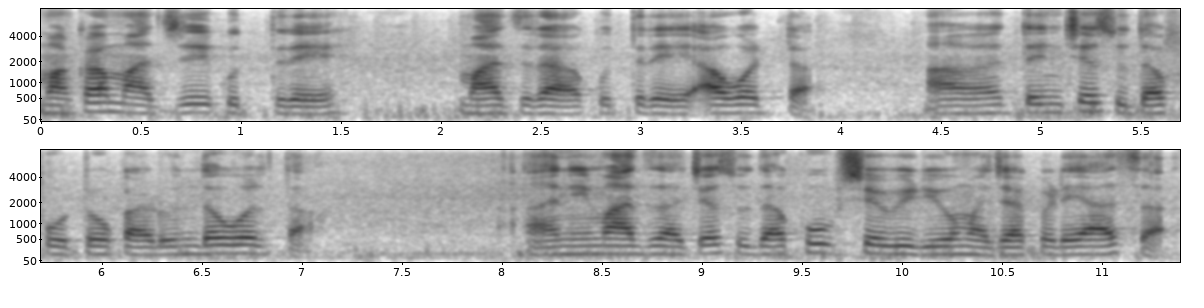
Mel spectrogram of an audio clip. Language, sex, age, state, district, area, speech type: Goan Konkani, female, 30-45, Goa, Ponda, rural, spontaneous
